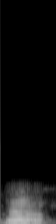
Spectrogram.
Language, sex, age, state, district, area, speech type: Assamese, male, 18-30, Assam, Dhemaji, rural, conversation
